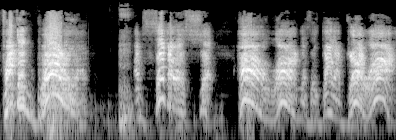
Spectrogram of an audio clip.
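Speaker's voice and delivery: slow, strained bellow as an irate boss; exaggerated fed-up boss impression, stretched and swooping; Vince impression. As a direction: drag each word out in a disgusted roar. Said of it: "quite a good Vince impression".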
